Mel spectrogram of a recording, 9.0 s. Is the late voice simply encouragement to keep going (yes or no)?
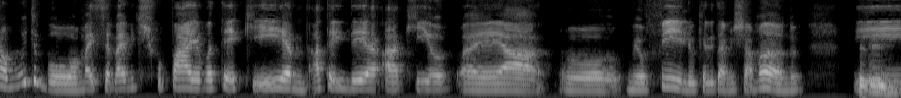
yes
